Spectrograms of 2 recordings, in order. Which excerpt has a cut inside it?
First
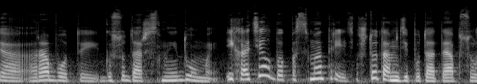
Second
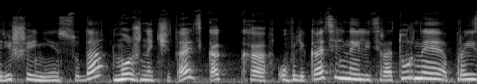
first; 2 cuts; at 2.2 s, 3.5 s

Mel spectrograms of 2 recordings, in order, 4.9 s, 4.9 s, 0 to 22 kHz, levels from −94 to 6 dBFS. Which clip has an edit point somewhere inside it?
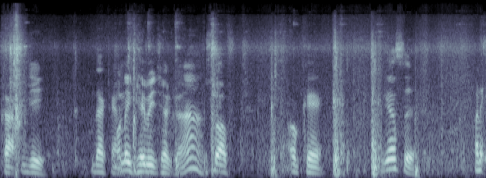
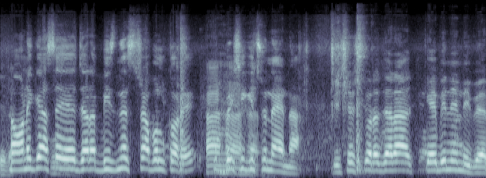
first; 1 cut; at 2.0 s

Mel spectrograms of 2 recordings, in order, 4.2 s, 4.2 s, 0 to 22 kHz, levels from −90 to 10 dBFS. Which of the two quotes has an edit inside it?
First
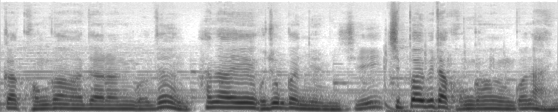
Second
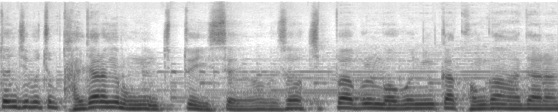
second; 1 cut; at 2.3 s

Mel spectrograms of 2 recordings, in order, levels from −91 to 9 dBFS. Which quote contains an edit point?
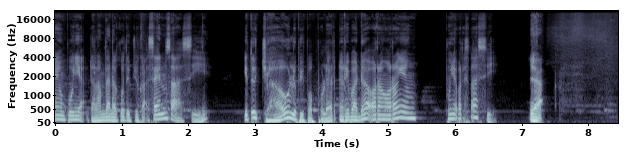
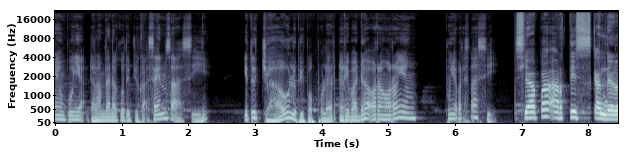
second; 1 cut; at 6.9 s

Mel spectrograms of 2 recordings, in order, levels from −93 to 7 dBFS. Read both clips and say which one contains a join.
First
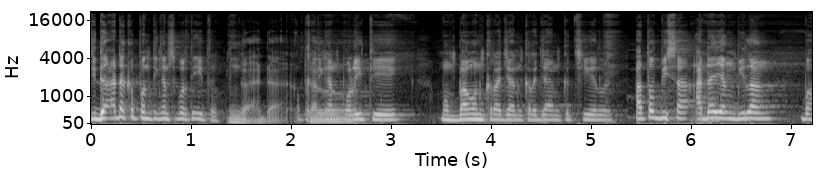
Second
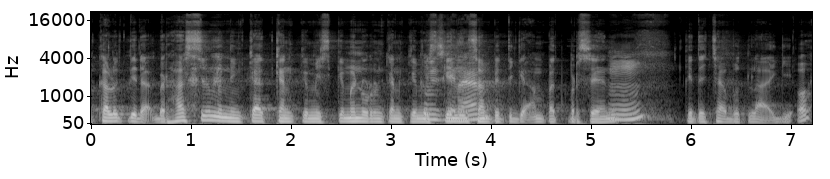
first; 2 cuts; at 1.3 s, 5.2 s

